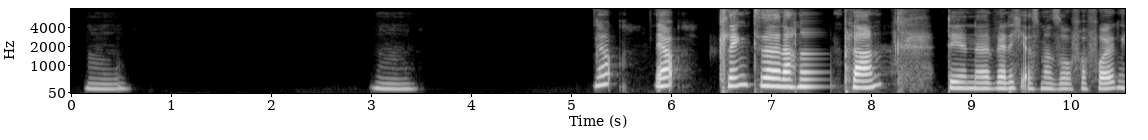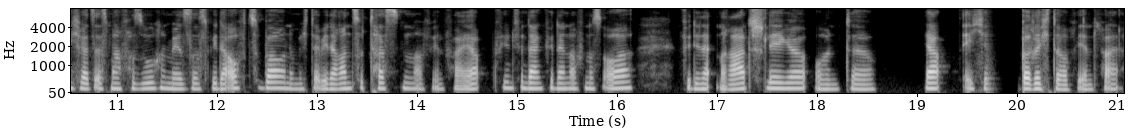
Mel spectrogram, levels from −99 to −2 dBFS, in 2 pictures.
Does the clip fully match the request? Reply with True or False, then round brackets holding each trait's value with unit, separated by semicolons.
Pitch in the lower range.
False (195 Hz)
